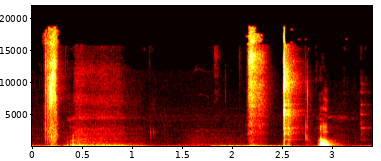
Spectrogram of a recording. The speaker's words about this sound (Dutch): Ik open je biertje al voor je, hoor. Nee, doe dat in de microfoon, dan hoor je ze lekker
